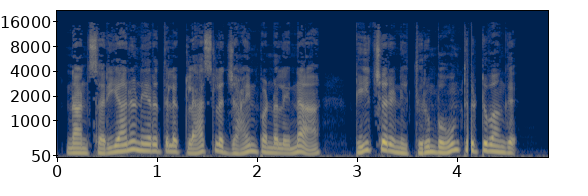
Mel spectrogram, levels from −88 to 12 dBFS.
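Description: A gap at a join of encoded pieces opens from 4.10 to 4.14 s, just after "ஜாயின் பண்ணலைன்னா டீச்சர் என்னை". Separately encoded segments were spliced with their padding left in, so about 40 ms of silence cuts the speech abruptly before it resumes where it stopped.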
